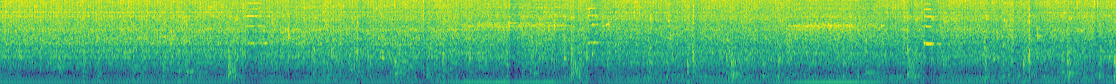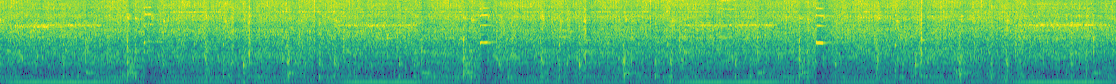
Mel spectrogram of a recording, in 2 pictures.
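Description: A machine clicks and clatters in a regular rhythm.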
